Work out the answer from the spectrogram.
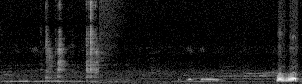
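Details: Spotted dove decoy calling to wild doves: faint humming and soft notes at first, then a quiet short coo, and a loud hollow coo phrase at the very end.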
